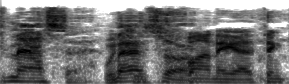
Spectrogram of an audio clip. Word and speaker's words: Massa: How do you say his last name? I think it's Massa.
